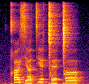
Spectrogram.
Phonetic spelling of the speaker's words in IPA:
qʰ ɯ˦˨ zʲ a˨ tʲ ɛ˦ ǀ ɛ˨ ǀ ʌ˦

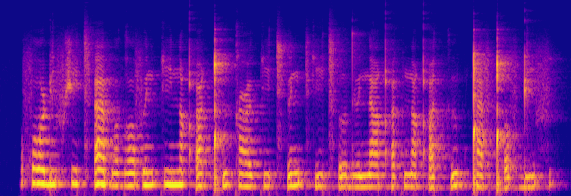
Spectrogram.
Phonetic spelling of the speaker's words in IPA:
f ɔ ɖ i f ʃ i t͡sʼ a b ɔ ɡ ɔ f ø n k i n ʏ qʼ ø ǃʼ ɯ k ʕ ø k i t͡sʼ ʏ n t͡sʼ i t͡sʼ ɤ d̪ ø n a qʼ ɯ k n̪ ɤ qʼ ɤ t͡sʼ ɯ b ǃ a f ǃʼ ɔ f ɖ i f

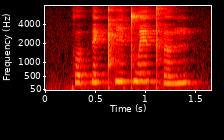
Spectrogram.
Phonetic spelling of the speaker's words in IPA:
k o˨ t̚ e˦ kʰ i˦ t̪ w e˦ t̪ʰ ə˨˦ ŋ

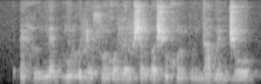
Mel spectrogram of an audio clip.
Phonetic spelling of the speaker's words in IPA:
ʔ ɛ̃ h ɯ ŋ ɛ bʱ ũ l u v ɭ ɛ sʷ ɛ̃ ʁʷ ʌ v ɛ v ʃ ʌ l ʔ ʌ ʃ ũ χʷ ɛ̃ tʷ e n d a ɓ ɛ̃ n d͡ʒ o

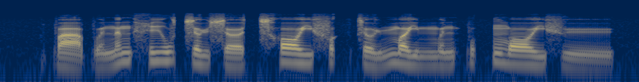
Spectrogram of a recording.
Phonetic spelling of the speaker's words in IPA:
p aː˨˩ p ɵ˨˥ n ɐ˥ n h iː˥ w t͡s ɵ˧ ɥ s œː˨˧ t͡sʰ ɔː˧ j f ɐ˥ k̚ s ɵ˨˥ ɥ m ɐ˧ j m ɵ˨˥ n p ʊ˨˥ k̚ m ɔː˧ j f yː˨˩

